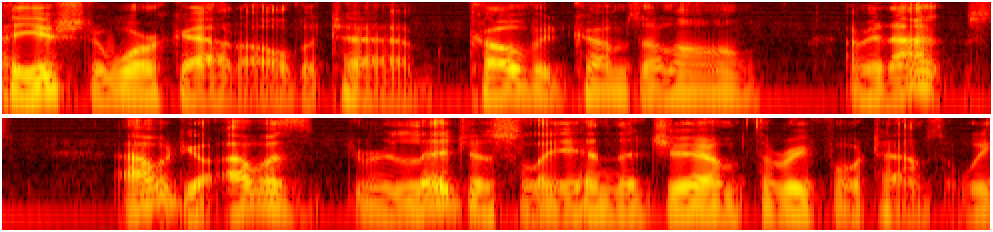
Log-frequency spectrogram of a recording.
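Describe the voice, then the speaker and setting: This man speaks at a fairly quick pace with vocal fry. The recording is very clean, with a silent background. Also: medium pitch for a man, ordinary pitch variation. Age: 80s+. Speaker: nonprofit board member. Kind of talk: radio interview.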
